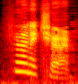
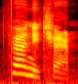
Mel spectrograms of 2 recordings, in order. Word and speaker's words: furniture: Это видите, оно пишется фурнитуре. Но это не фурнитура, это мебель, да? Это мебель. Поповряем. Fure furniture. Да. Фрничер, да, как бы ничейная она. Это ф, да, вот это ф нечейное оно.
